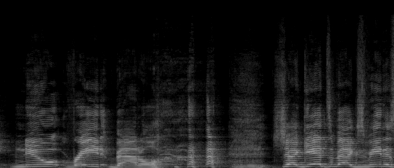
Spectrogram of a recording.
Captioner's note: laughs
